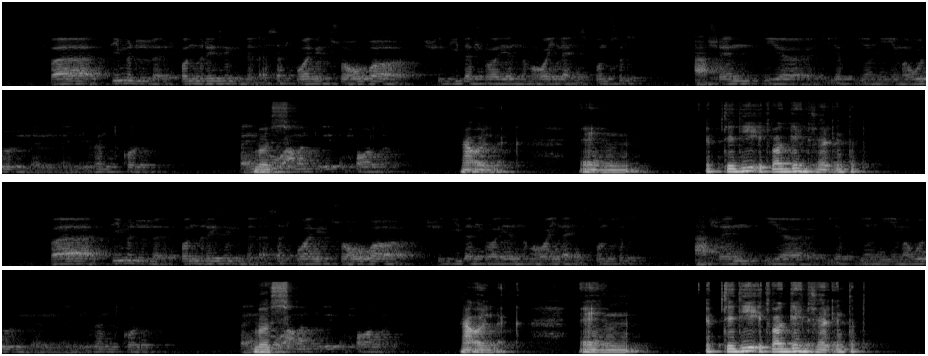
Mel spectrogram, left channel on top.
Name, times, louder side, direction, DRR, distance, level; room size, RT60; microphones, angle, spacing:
voice 1, 0.4-6.4 6.9-10.8 11.6-13.2, left 1 dB, 55° left, 4.1 m, -44 dB
voice 2, 11.8-12.1 13.8-14.3 14.5-15.6 16.3-17.9, right 3 dB, 50° right, 0.7 m, -27 dB
19.5 x 9.3 x 7.2 m
head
